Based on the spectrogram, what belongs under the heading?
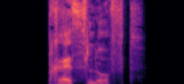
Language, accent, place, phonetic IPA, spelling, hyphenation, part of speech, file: German, Germany, Berlin, [ˈpʁɛsˌlʊft], Pressluft, Press‧luft, noun, De-Pressluft.ogg
- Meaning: compressed air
